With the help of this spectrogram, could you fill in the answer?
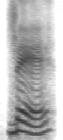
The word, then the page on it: yeah: Indian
